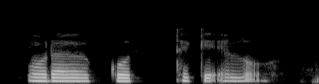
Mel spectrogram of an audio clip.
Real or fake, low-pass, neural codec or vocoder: real; 5.4 kHz; none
